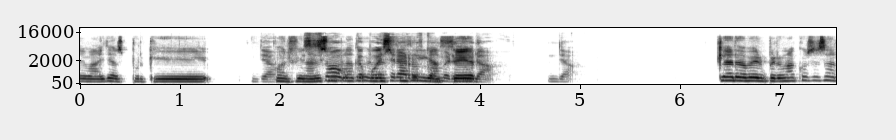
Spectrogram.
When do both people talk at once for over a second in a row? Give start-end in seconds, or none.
1.9-4.1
